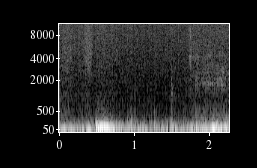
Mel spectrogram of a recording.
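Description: Dull, low thumps: a strong one about half a second in and another at the end, over a faint low hum.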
